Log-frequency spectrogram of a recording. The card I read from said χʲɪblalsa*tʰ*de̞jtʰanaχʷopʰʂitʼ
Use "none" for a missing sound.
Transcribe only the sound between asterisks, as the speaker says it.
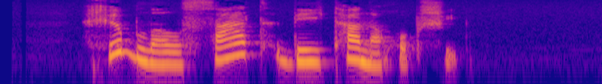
tʰ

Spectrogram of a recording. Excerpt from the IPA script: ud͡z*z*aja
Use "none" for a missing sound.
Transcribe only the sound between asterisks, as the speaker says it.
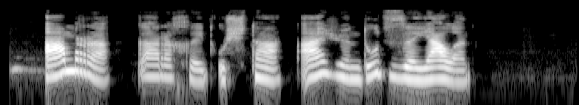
z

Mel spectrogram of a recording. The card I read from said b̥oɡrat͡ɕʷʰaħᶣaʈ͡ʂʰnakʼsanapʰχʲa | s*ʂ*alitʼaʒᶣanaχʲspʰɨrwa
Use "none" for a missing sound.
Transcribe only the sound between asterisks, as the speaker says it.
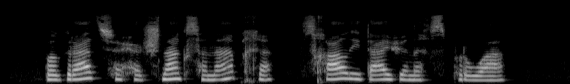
χ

